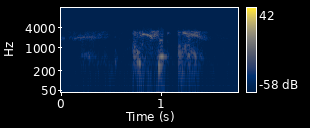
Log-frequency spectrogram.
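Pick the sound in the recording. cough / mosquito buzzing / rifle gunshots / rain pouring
cough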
